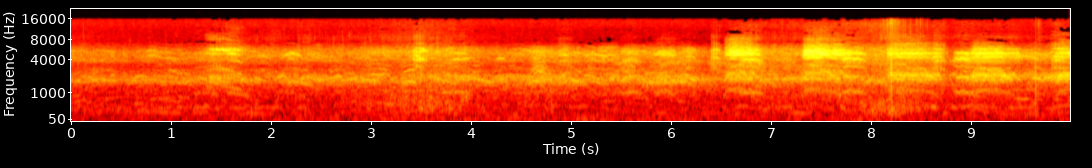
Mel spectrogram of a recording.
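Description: A bird calling again and again, a handful of calls spread out and coming louder and closer together in the last few seconds.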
